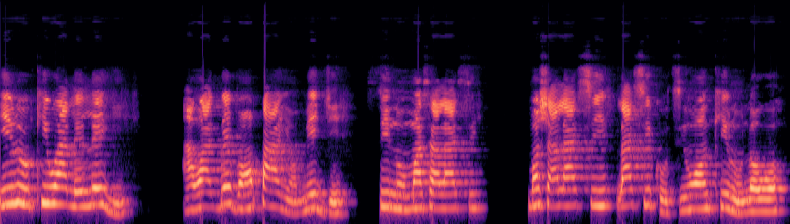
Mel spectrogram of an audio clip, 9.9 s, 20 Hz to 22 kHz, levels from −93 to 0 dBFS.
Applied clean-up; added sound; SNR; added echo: none; none; none; none.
